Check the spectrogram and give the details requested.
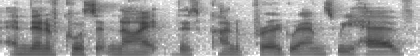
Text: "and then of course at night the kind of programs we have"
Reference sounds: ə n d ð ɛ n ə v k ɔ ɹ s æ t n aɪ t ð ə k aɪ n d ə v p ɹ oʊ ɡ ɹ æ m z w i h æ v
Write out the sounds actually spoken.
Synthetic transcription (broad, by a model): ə n ð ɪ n ə v k ɔ ɹ s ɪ t n aɪ t ð ə k aɪ n d ə v p ɹ oʊ ɡ ɹ æ m z w i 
